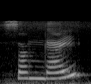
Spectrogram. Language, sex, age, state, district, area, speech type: Nepali, female, 45-60, West Bengal, Darjeeling, rural, spontaneous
